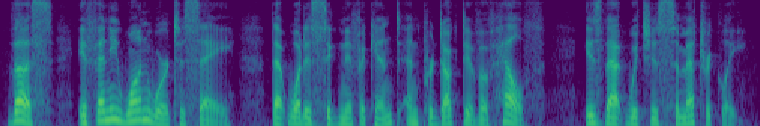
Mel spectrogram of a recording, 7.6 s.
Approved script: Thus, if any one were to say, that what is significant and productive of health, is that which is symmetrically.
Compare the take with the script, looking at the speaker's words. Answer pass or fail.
pass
